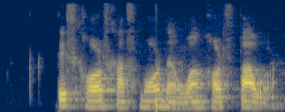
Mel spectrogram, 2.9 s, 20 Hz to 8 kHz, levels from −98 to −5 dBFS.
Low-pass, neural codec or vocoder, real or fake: 7.2 kHz; none; real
